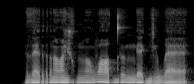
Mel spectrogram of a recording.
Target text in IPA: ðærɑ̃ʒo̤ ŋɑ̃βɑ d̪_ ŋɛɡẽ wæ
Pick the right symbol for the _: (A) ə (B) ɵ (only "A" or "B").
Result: B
